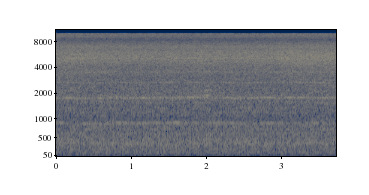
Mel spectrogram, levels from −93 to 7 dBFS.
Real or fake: real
